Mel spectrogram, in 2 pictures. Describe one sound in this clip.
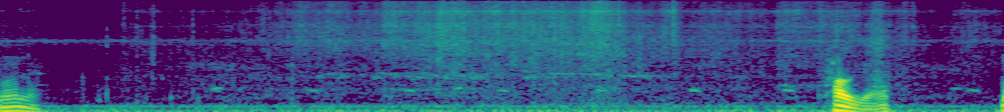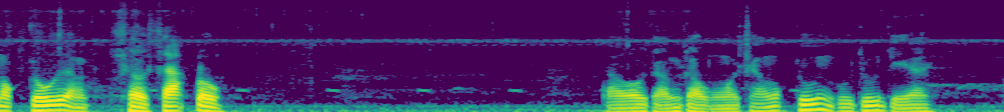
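Dry grass rustles as it is pushed aside by hand.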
